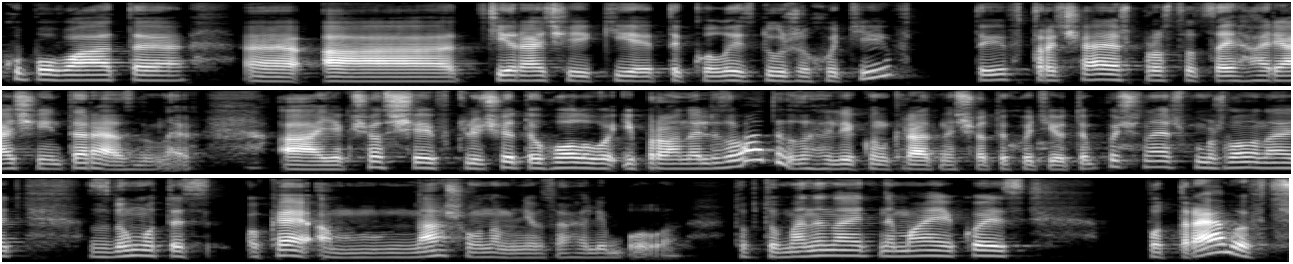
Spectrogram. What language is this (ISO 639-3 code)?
ukr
